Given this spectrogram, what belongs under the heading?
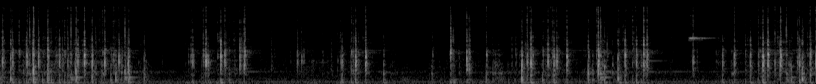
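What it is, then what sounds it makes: Plastic mechanical keyboard. Fingertips type continuously on an E-Element Z-88 white RGB mechanical keyboard with plastic keycaps, resting on a desk. The result is a rapid stream of sharp, dry plastic clicks and clacks in uneven bursts, separated by short quiet gaps.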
